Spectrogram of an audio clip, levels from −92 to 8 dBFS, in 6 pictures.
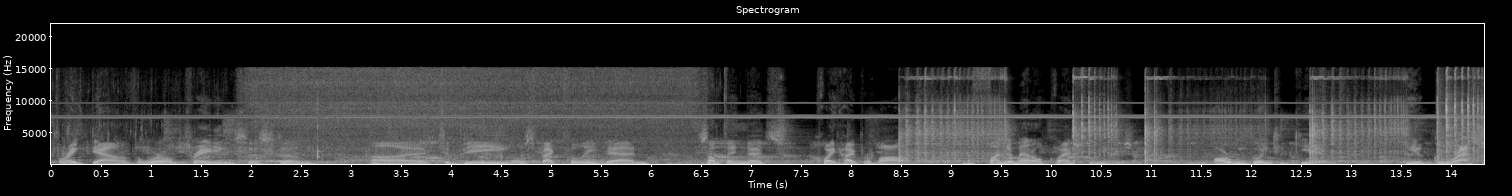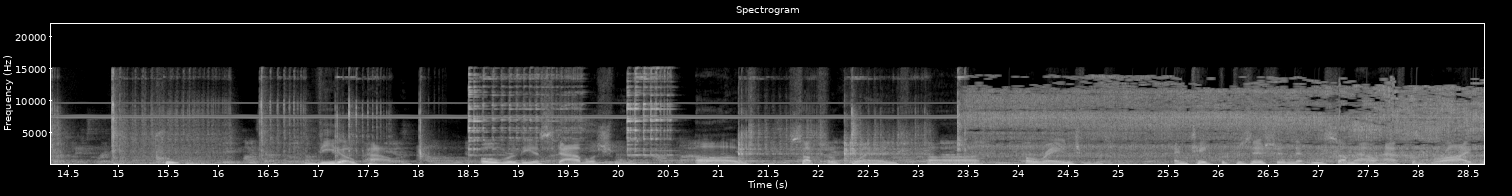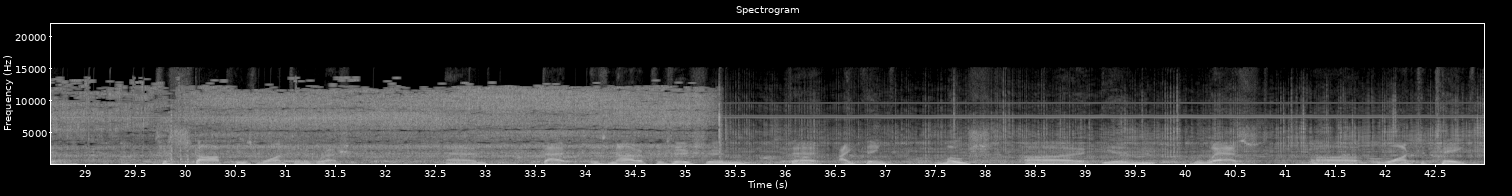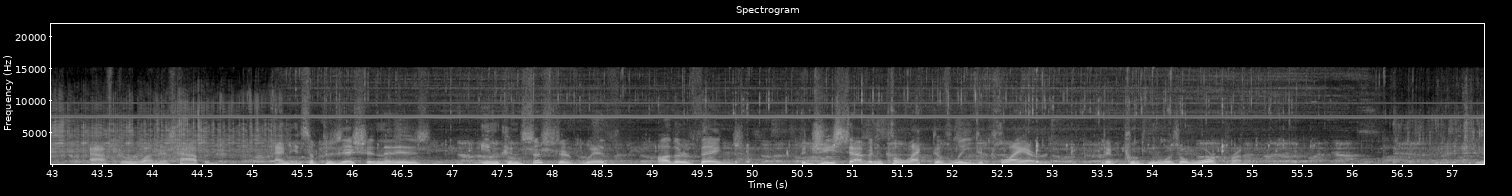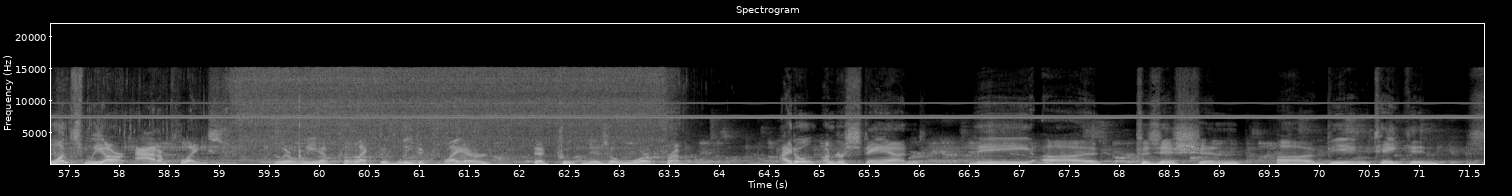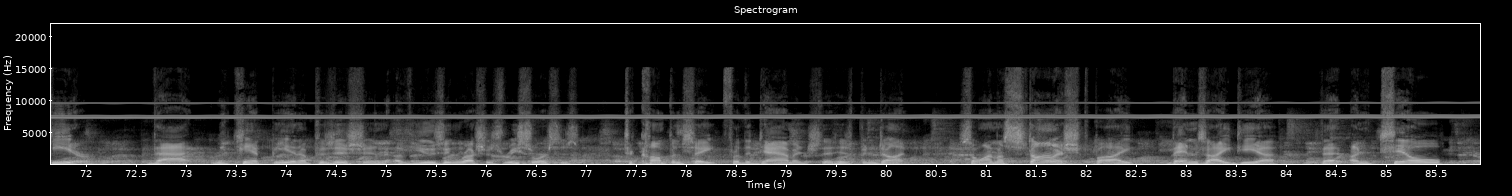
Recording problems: household noises; loud; until 1:05; 2 dB below the speech
high-pitched whine; noticeable; throughout; 7.5 kHz, 15 dB below the speech
background chatter; noticeable; throughout; 2 voices, 10 dB below the speech

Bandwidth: 15 kHz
